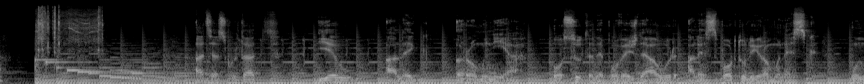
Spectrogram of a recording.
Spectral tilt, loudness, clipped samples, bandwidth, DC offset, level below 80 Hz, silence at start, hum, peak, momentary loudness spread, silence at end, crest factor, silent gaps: -5 dB/octave; -27 LUFS; under 0.1%; 16 kHz; under 0.1%; -30 dBFS; 0 s; none; -14 dBFS; 4 LU; 0 s; 12 dB; none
